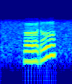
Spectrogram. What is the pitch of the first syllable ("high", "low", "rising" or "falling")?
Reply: low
